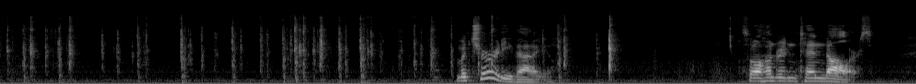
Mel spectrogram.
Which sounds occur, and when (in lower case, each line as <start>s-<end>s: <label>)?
0.0s-0.8s: computer keyboard
0.0s-9.1s: background noise
1.0s-1.5s: computer keyboard
1.8s-2.2s: computer keyboard
2.3s-2.4s: computer keyboard
2.6s-2.7s: computer keyboard
2.8s-3.5s: computer keyboard
3.6s-3.9s: computer keyboard
4.0s-5.0s: computer keyboard
4.6s-5.5s: male speech
5.4s-5.7s: computer keyboard
6.0s-6.2s: computer keyboard
6.5s-7.4s: generic impact sounds
7.3s-7.4s: tick
7.4s-8.8s: male speech
9.0s-9.1s: breathing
